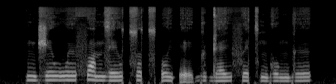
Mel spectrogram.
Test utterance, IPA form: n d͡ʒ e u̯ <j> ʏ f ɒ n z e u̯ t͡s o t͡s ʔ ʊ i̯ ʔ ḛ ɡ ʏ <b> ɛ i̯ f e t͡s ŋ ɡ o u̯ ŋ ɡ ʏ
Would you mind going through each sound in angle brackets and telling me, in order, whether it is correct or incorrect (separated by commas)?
incorrect, incorrect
